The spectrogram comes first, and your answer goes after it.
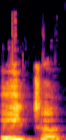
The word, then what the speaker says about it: eta: Eta comes after zeta. Eta comes after zeta, eta. And it has the A sound as in the word late, a long A sound.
